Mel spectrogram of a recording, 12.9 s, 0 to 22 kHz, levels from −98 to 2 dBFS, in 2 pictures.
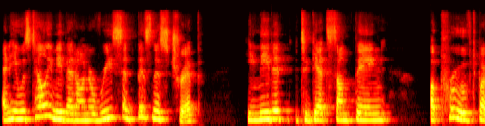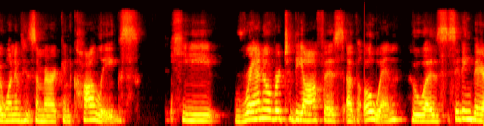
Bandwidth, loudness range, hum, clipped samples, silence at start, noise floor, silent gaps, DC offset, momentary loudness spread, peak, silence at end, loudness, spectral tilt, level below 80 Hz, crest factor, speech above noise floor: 15 kHz; 3 LU; none; under 0.1%; 0.05 s; -81 dBFS; none; under 0.1%; 10 LU; -4 dBFS; 0 s; -21 LUFS; -5.5 dB/octave; -72 dBFS; 16 dB; 61 dB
